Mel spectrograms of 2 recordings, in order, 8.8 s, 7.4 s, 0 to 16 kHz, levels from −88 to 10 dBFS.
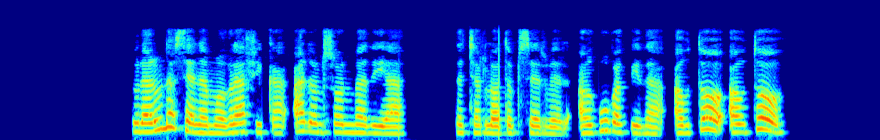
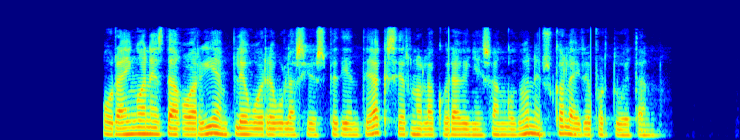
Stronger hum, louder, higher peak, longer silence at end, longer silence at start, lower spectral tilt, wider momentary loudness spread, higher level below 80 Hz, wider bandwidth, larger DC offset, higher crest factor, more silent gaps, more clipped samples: neither; second, -19 LUFS vs -16 LUFS; about the same, -2 dBFS vs 0 dBFS; first, 0.95 s vs 0.8 s; first, 1.3 s vs 1.05 s; about the same, -5.5 dB/octave vs -6 dB/octave; about the same, 9 LU vs 7 LU; second, -66 dBFS vs -54 dBFS; about the same, 7.6 kHz vs 7.8 kHz; neither; about the same, 18 dB vs 16 dB; first, 4.16-4.55 s, 5.72-5.77 s, 6.69-6.73 s vs none; neither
